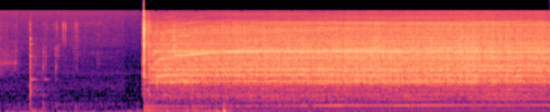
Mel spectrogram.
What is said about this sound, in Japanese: 最初にバジルソースを作ります。ミキサーにバジルの葉、塩、ニンニク、松の実、オリーブオイルを入れます。蓋をしてミキサーにかけてください。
